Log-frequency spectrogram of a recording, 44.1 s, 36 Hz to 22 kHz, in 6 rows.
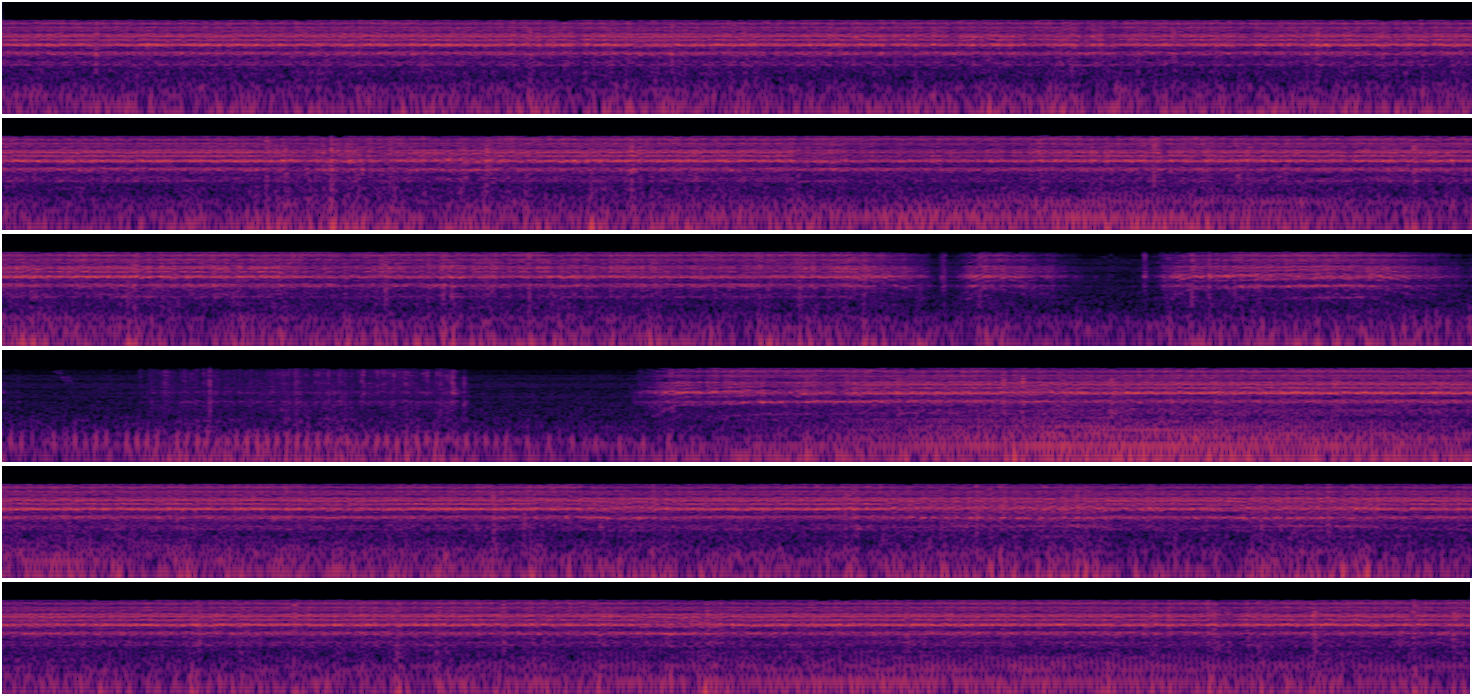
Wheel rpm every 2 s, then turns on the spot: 160, 160, 160, 160, 160, 160, 160, 160, 160, 110, 80, 20, 30, 150, 160, 160, 160, 160, 160, 160, 160, 160.
22-24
